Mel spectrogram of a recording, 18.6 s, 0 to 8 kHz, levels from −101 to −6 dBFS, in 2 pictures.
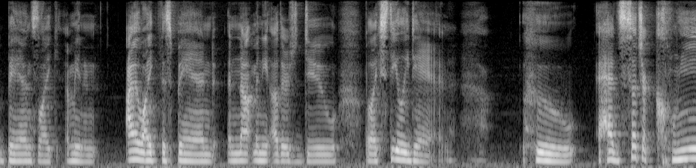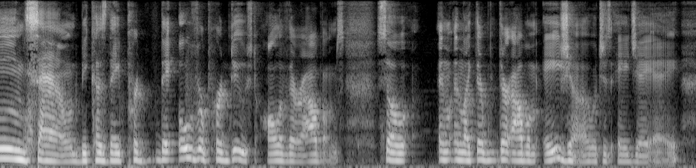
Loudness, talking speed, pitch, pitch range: -25 LUFS, 140 wpm, 135 Hz, 125-150 Hz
